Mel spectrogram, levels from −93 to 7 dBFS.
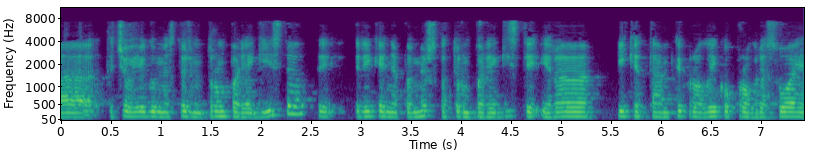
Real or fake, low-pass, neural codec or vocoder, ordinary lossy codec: real; 7.2 kHz; none; MP3, 48 kbps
